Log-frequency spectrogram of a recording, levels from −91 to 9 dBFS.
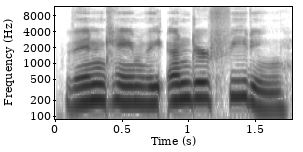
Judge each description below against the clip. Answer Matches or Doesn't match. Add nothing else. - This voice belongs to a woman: Matches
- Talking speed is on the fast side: Doesn't match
